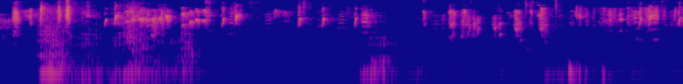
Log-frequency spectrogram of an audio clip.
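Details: Male and female European goldfinch calls meant to make a male sing: scattered high twittering chirps in irregular clusters, separated by brief pauses, with low thuds beneath.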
